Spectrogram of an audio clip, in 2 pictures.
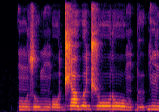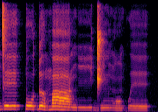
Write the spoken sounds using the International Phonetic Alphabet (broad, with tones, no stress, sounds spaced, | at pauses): k ũ˨ z u˨ m ŋ o˨ d͡ʒ a˦ w ə˦ d͡ʒ oː˦ ɾ oː˦˨ ŋ ɓ ɨ˨˦ ɡ ĩ˦ d eː˦ k͡p o˦ ɗ ə˦˨ m aː˦˨ ŋ iː˨ d͡ʒ ĩ˨ m ɔ̃˨ kʷ eː˨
